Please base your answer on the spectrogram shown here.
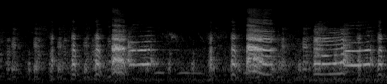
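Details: Morning farmyard in Greece with roosters, hens and turkeys: two loud harmonic squawking bursts, the first near one second and the second near two and a half seconds, set among steady clucking and short calls.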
